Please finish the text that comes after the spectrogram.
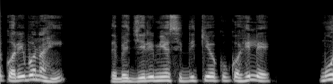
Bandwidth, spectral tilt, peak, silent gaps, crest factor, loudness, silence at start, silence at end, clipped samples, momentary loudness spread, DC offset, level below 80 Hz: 11 kHz; -6.5 dB/octave; -4 dBFS; 0.71-1.09 s, 2.78-3.18 s; 14 dB; -17 LUFS; 0 s; 0 s; under 0.1%; 8 LU; under 0.1%; -68 dBFS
